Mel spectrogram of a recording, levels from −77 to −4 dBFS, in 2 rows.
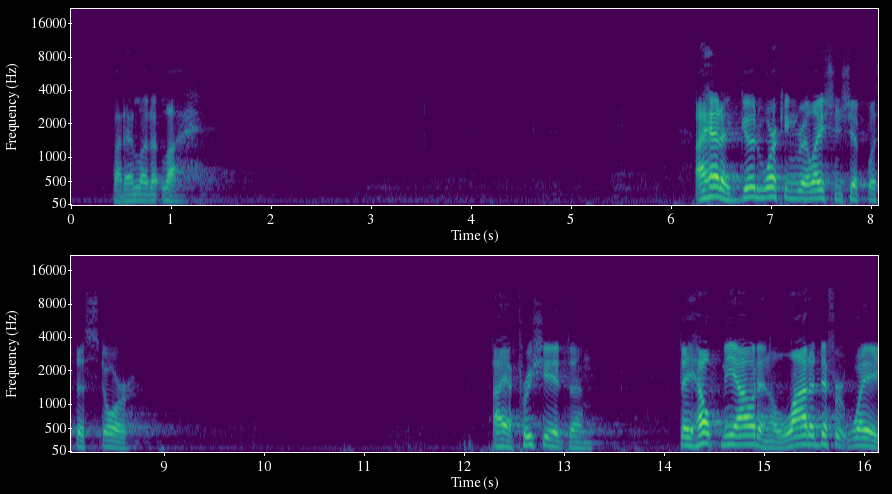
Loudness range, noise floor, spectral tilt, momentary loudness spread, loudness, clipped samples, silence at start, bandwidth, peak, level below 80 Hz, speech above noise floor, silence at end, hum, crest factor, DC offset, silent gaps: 13 LU; -73 dBFS; -5.5 dB/octave; 16 LU; -28 LUFS; under 0.1%; 0.4 s; 11.5 kHz; -6 dBFS; -68 dBFS; 45 dB; 0 s; none; 24 dB; under 0.1%; none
